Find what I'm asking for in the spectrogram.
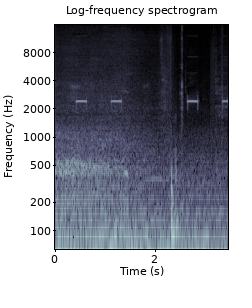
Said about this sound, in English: I don't know if you managed to hear that. I had to put the microphone down. Sorry about the beeping. That was the Lexus Park assist because I pulled up very close to him so I could talk to him.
